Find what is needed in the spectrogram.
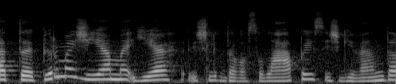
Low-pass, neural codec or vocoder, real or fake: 14.4 kHz; none; real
